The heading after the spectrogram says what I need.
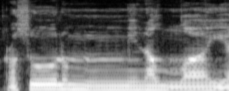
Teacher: Lum itu ada tanwin ketemu dengan mim, itu idgham bi gunnah.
